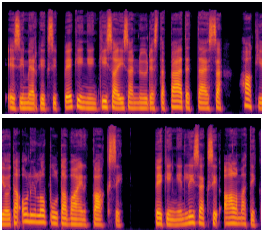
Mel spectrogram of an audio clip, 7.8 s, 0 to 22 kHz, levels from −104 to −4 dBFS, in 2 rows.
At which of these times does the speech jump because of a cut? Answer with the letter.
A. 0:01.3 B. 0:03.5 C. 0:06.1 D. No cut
D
